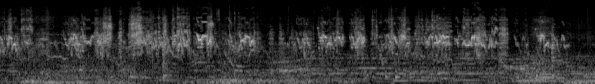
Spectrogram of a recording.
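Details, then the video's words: Aviary budgerigars giving continuous rapid chattering chirps and short squawks, many birds calling at once in pulsing bursts. "Budgie chirping sound | Budgie parakeet singing | Budgie aviary sound"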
